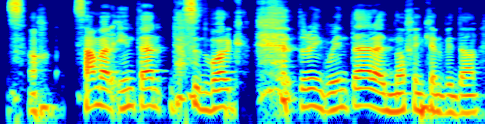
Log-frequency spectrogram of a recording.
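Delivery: laughs break into the words; chuckling through the joke about a summer intern; laughing. Real, not acted. Streamer jokes to chat about the intern, laughing.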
